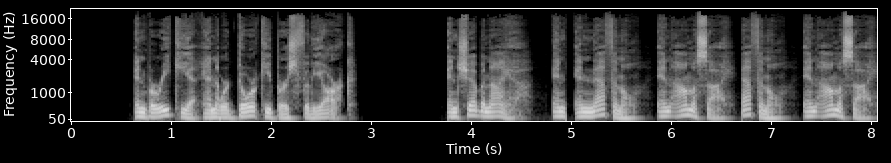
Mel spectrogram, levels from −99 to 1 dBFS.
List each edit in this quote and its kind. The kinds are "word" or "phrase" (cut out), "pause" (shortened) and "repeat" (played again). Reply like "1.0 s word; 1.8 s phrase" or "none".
1.5 s word; 4.9 s word; 6.7 s repeat

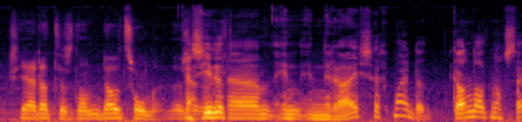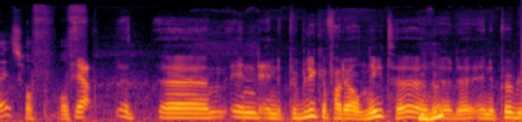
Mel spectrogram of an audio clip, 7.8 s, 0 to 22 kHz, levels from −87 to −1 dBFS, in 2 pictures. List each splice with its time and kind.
1.7 s word; 2.1 s word; 5.8 s word

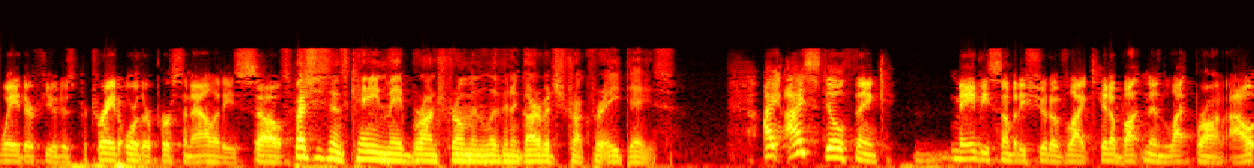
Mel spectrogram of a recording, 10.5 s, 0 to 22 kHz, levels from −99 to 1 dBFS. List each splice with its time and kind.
none

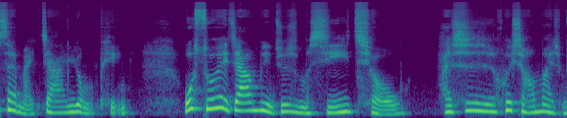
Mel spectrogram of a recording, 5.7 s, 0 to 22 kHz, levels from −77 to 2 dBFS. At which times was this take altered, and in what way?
4.1 s pause

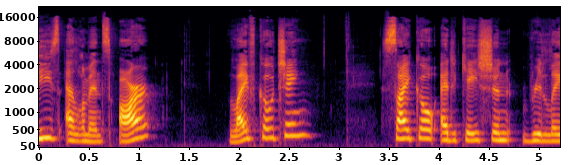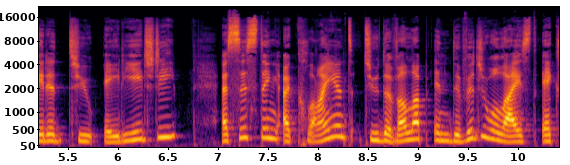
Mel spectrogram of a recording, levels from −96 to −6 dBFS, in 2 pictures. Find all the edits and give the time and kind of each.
none

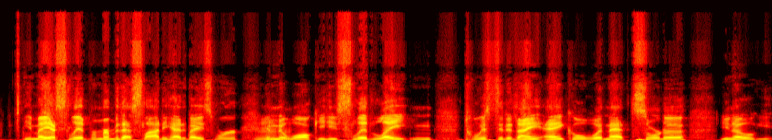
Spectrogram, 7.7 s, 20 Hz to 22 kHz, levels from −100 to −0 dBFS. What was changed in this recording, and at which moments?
1.9 s phrase

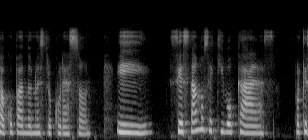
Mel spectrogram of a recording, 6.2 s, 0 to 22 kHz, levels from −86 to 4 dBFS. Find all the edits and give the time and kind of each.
2.1 s pause

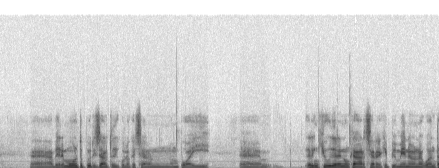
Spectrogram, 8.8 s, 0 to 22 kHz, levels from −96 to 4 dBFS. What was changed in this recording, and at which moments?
none

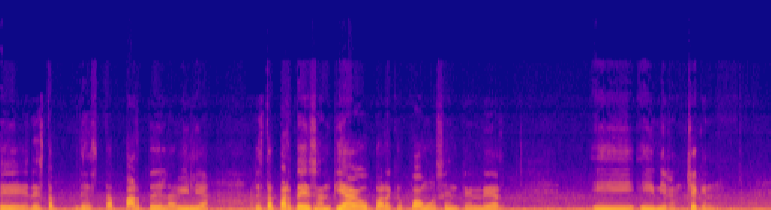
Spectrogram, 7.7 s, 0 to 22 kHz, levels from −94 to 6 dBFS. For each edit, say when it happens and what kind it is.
none

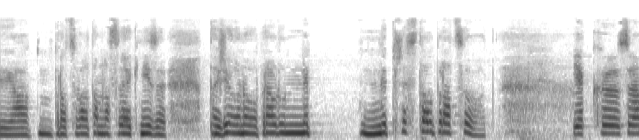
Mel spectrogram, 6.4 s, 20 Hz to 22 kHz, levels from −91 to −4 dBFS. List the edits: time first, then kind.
none

